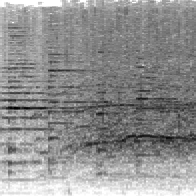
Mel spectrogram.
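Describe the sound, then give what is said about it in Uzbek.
An audience cheers and claps, a loud, continuous wash of crowd noise with shouted voices on top. “muxlislarimiz qarsaklari bilan qani ketdik, marhamat.”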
